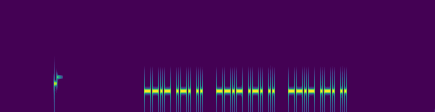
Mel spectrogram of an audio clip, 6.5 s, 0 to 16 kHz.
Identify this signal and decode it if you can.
Morse code, heard as a keyed tone, about 40 wpm, 700 Hz. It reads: QRI QRI QRI
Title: Q-Codes Repeated 3x 40wpm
